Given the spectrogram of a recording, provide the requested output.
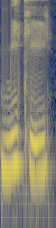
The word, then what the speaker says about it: Michie: through actually the Dalai Lama's Cat by David Mikey as I've learned his name is pronounced um so I've been listening to this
